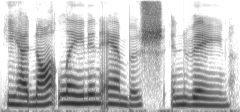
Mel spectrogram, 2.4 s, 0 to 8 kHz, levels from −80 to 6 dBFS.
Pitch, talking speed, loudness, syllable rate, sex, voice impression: 205 Hz, 200 wpm, -15 LUFS, 4.0 syllables/s, female, feminine, adult-like, tensed, bright, slightly soft, clear, intellectual, calm, friendly, reassuring, elegant, lively, kind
